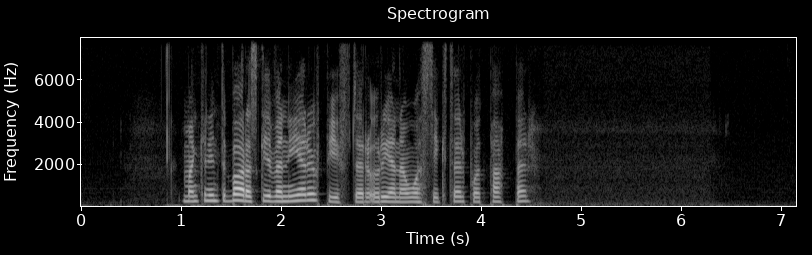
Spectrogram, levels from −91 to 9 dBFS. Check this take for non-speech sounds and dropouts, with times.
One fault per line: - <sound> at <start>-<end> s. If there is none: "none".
none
